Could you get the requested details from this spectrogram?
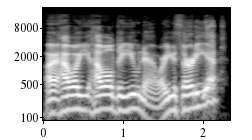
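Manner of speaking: ordinary talk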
